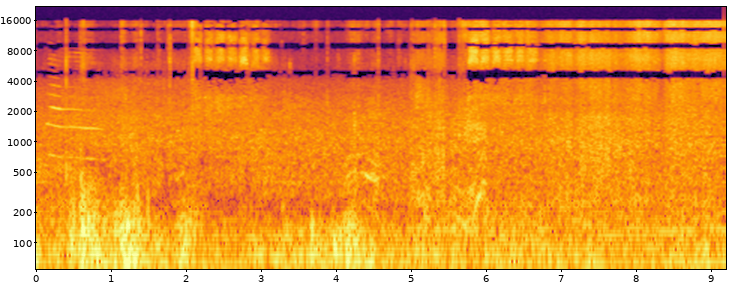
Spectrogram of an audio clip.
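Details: Stray female fluffy cat, fed regularly along with her crew of other cats in a neighbourhood, gathering close and biting a finger while being fed; a few short, thin meows come early on over steady low rumbling background noise.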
